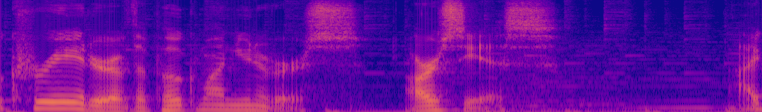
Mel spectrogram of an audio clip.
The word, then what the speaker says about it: Arceus: But it's actually Arceus. That's right, Pokémon Legends Arceus, not Arceus.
